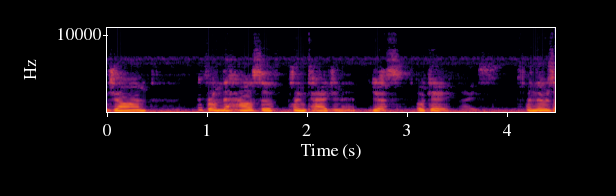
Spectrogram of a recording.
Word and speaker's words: Plantagenet: And he was of the house of, I'm going to totally butcher this, the house of Plantagenet.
